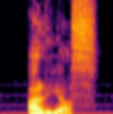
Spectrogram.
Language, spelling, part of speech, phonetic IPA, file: Polish, alias, conjunction / noun, [ˈalʲjas], Pl-alias.ogg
